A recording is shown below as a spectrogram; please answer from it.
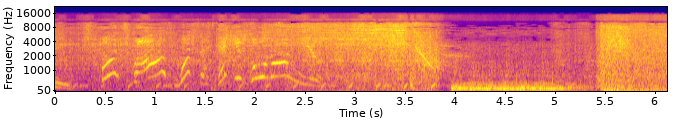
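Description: Cartoon sound effects: a run of squeaky rising and falling whistle-like glides, a low steady hum about four seconds in, then a loud crash near the end as a character skids into the ground.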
